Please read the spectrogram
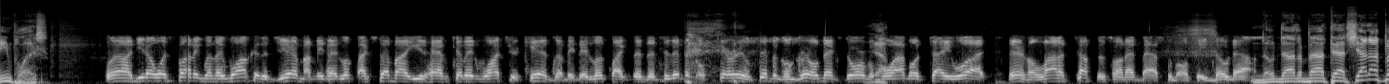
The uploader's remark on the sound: He then turns to the phone lines and takes a call! He then opens the phone lines back up!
